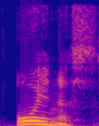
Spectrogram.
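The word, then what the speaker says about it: οἶνος: in the diphthong, but we still pronounce it as oinos. Oinos. So just remember that if the accent falls on the diphthong, it will be written above the second letter, but we still stress the first letter.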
